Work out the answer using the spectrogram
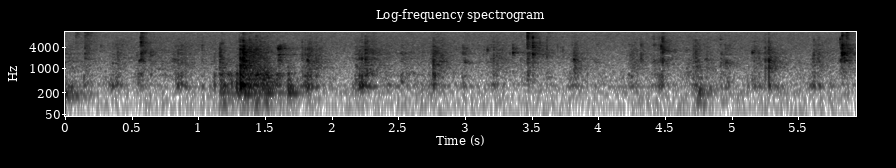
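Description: A person biting and chewing a fried wonton close to the microphone: a string of small, sharp crunches and mouth clicks, with a louder cluster about a second and a half in.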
